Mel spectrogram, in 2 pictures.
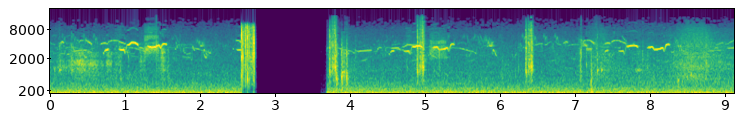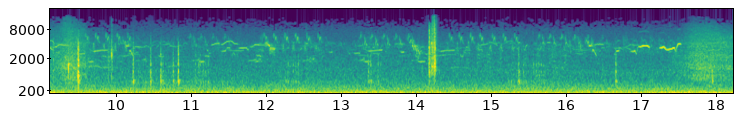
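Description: Small birds chirping and twittering over a steady low rumble, with a few sharp clicks. The sound drops out completely for about a second a little under three seconds in.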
